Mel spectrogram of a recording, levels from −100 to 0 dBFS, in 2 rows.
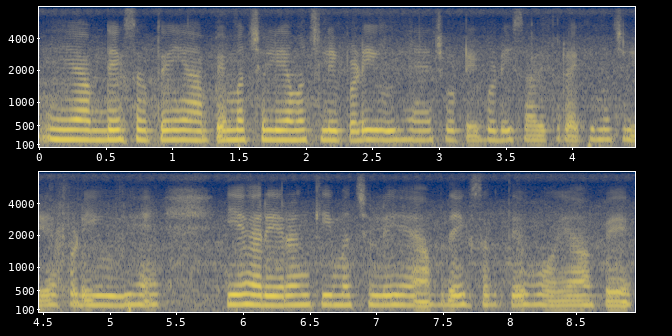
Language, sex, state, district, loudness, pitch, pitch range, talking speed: Hindi, female, Haryana, Rohtak, -17 LUFS, 205 Hz, 200-210 Hz, 220 wpm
